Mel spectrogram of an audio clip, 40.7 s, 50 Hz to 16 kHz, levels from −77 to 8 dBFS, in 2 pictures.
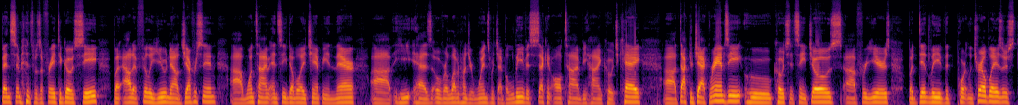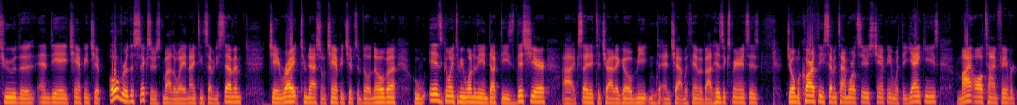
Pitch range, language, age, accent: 115-130 Hz, English, 30-49, American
